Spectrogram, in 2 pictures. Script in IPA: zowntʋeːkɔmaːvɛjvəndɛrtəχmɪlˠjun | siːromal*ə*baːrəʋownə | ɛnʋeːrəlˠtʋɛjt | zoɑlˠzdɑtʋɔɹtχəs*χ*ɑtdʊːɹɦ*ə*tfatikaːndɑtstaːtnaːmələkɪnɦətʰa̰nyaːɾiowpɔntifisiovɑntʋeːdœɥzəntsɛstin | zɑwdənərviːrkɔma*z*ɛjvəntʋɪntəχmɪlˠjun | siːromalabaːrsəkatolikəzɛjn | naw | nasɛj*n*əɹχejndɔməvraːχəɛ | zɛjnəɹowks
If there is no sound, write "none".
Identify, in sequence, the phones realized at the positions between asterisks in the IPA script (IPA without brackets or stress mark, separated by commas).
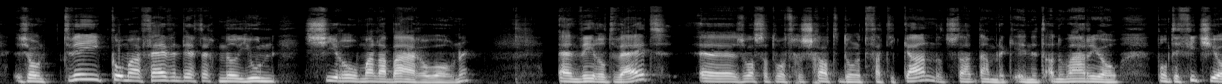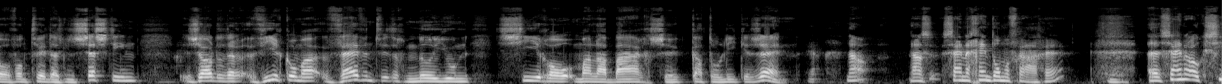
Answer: a, χ, ə, v, n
